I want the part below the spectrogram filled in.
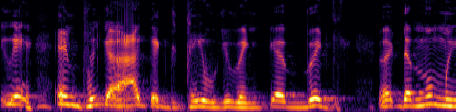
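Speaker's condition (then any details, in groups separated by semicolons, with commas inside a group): Cerebral palsy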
